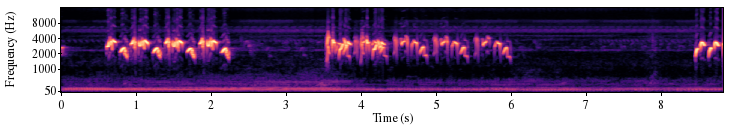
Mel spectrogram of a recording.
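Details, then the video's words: Sooty-headed bulbul calls, a noisy lure sound for attracting wild bulbuls in the forest: bursts of quick bubbly chirps, one short and one longer, broken by silent gaps, over a low steady hum. "suara burung kutilang ribut||ampuh untuk panggilan kutilang di hutan,kutilang di rumah pasti Nyaut"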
